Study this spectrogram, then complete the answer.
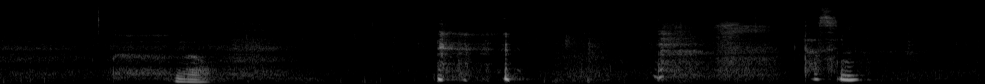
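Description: A young woman giggles softly up close.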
